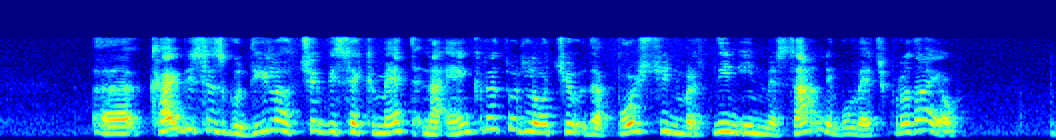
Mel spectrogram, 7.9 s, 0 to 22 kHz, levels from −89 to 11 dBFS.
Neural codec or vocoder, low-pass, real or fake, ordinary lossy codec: none; 7.2 kHz; real; none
